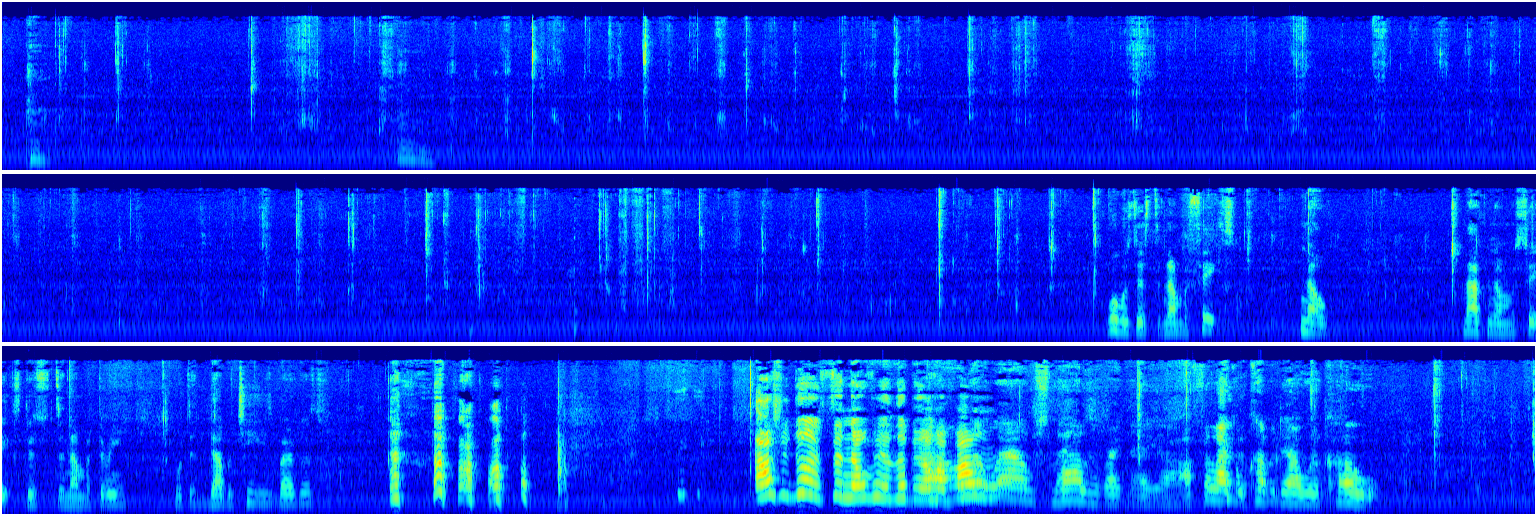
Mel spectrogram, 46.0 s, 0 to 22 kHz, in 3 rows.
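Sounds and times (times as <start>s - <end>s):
steady low hum: 0.0s - 46.0s
chewing and crunching food: 0.4s - 1.6s, 2.4s - 30.0s, 31.2s - 32.5s, 41.8s - 46.0s.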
